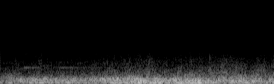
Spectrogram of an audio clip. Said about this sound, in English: But none of it mattered now, because here was the thunder.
